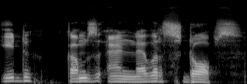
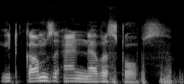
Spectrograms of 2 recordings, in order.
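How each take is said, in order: First: The word 'it' ends with a D sound. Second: The word 'it' ends with a clear T sound.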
